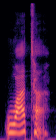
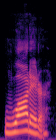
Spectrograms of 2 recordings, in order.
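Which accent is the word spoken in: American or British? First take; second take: British; American. First: It is said in a British accent. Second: It is said in an American accent. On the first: "Con un acento británico lo vas a escuchar como" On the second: "eso fue con acento americano"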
